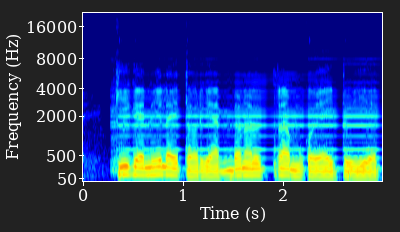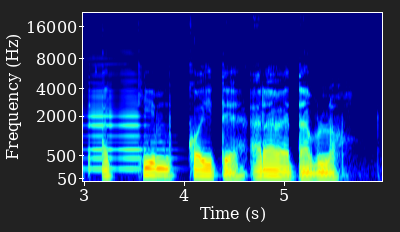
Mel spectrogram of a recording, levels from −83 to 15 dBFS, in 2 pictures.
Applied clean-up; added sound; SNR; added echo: neural mask model RNNoise.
